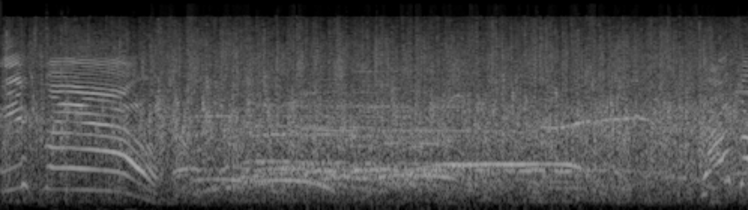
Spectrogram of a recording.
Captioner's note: cheers and applause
